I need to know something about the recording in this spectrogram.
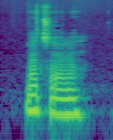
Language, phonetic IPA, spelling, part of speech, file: Polish, [na‿ˈt͡ʃɛlɛ], na czele, prepositional phrase / adverbial phrase, LL-Q809 (pol)-na czele.wav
